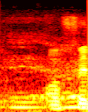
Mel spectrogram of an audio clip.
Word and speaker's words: often: often এর উচ্চারণ চার ভাবে করা যায়, চারোটাই standard. often, often, often, often, ঠিক আছে? চারটাই সঠিক এবং মানে স্ট্যান্ডার্ড স্ট্যান্ডার্ড বলেই সঠিক।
